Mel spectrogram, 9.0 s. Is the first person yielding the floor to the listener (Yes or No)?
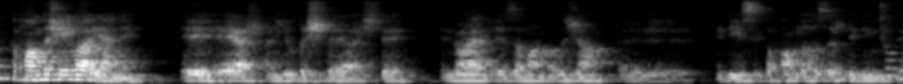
No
